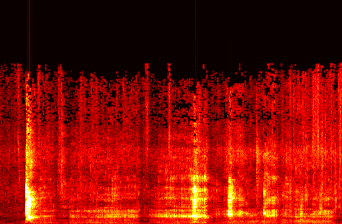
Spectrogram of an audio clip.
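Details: Cane Corso puppies at play, a sharp loud yelp near the start followed by ongoing low growling and scattered short barks and yips, with a louder bark-like burst just before the four-second mark.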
